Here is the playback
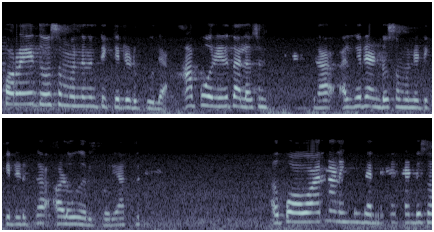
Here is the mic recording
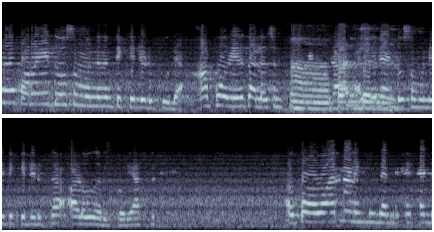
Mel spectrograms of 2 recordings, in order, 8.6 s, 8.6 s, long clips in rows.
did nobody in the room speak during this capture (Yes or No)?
No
